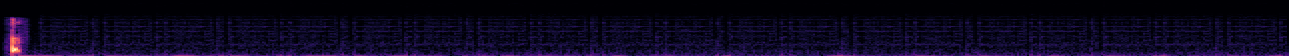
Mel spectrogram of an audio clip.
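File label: Sheriff East County, scanner audio trunk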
